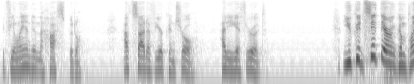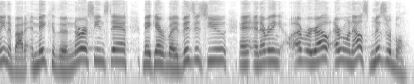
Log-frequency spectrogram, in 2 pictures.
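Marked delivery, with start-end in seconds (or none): 5.1-12.3 loud, high, driving sermon voice; full-force preaching. Acted. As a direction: preach it out to the congregation.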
